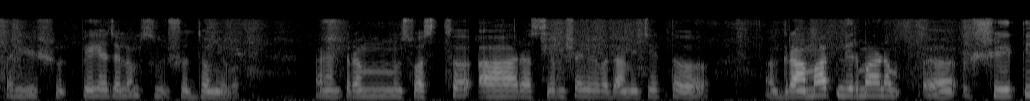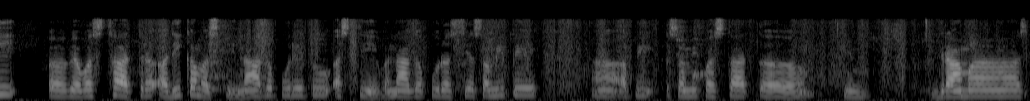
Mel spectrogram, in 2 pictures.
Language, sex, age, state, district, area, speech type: Sanskrit, female, 30-45, Maharashtra, Nagpur, urban, spontaneous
